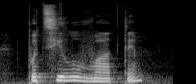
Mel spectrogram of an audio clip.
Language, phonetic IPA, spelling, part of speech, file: Ukrainian, [pɔt͡sʲiɫʊˈʋate], поцілувати, verb, Uk-поцілувати.ogg
- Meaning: to kiss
